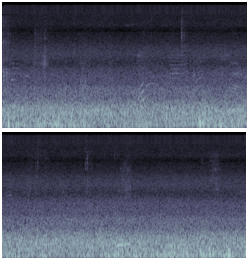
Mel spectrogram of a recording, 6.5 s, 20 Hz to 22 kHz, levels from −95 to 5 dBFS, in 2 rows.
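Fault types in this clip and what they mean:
No faults can be heard anywhere in this recording.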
